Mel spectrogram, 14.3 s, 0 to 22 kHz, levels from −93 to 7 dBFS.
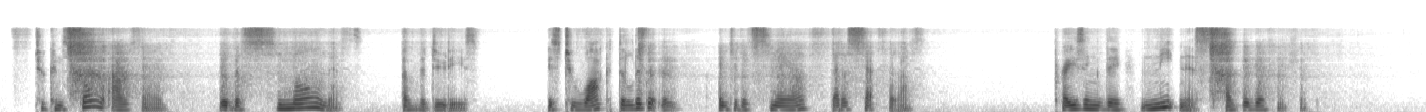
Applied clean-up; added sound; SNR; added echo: neural mask model RNNoise.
